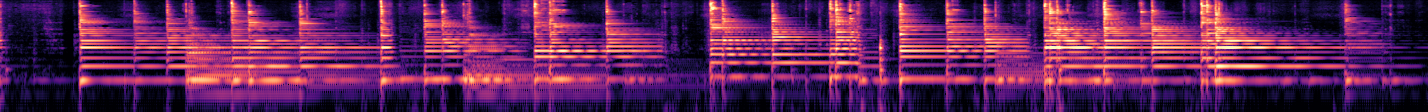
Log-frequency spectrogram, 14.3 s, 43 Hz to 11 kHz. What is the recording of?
I have always admired gutarists like Segovia, Eric Clapton, Mike Oldsfield, Woodie Guthrie, BB King to mention some. Myself I play nothing, didn't have the luck to grow up in a musician family. So I have whole mylife seen myself an idiot who can never learn an instrument. Had a visit recently, a friend of my daughter. He found an old, stringless guitar among a lot of stored stuff in our cellar. He had just bought a set of strings for his guitar, but he mounted them on our guitar. He was playing for an hour and I said how I envy him. Why, he answered, here, sit down and play. I put THe instrument aside and told him I was too stupid. Well, maybe, he replied, but most of us guitarists are idiots. To my surprise I found the strings, but had certain problem to press hard enough to get a clear tone. I tried for a couple of hours and recorded the fumbling and rattling. Next day I tried again and recoded and I spent an hour for five days. You can follow file novasound330a to 330e.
